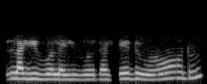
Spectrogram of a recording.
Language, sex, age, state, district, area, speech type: Assamese, female, 18-30, Assam, Lakhimpur, rural, conversation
